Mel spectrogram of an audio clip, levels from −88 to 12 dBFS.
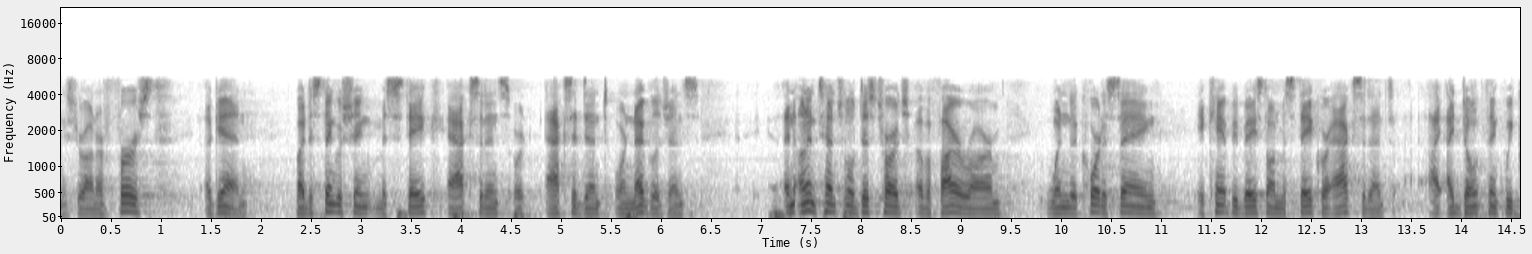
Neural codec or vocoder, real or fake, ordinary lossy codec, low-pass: none; real; AAC, 48 kbps; 5.4 kHz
